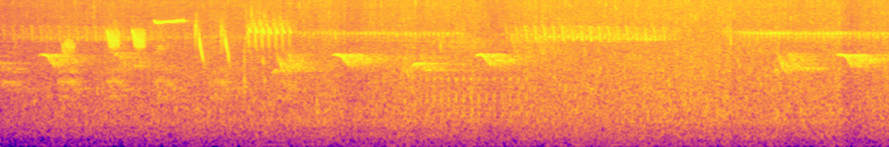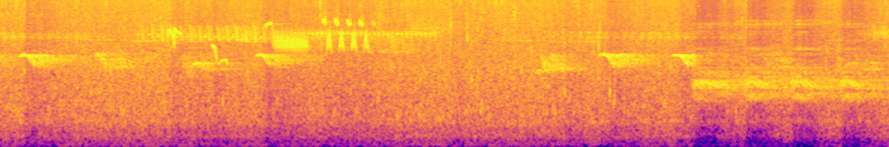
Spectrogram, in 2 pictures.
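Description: Several birds calling over a steady background hiss: many short, repeated chirping notes and high trills, with a lower, rapidly pulsing call near the end.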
